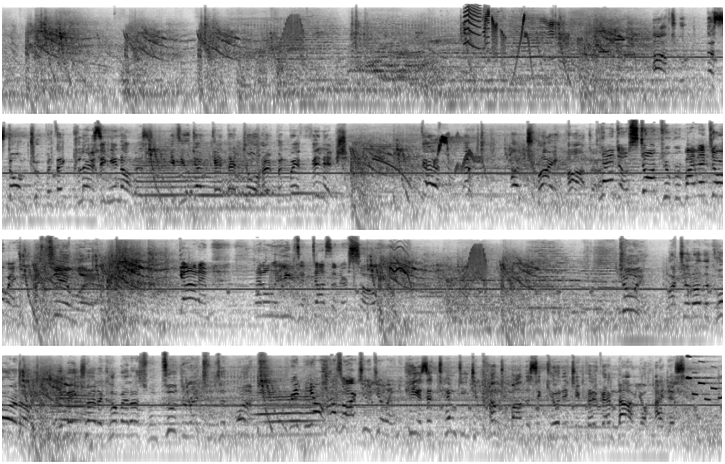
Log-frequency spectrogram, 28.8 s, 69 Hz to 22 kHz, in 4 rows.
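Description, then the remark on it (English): Imperial stormtroopers open fire on Leia, Lando, Chewbacca, C-3PO and R2-D2, who are trapped by a locked blast door while escaping to the Millennium Falcon. Rapid, overlapping blaster shots crackle and zap, with crashes and bangs mixed in, voices shouting over the din, and a steady electronic tone running underneath. “As Imperial stormtroopers open fire on them.”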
